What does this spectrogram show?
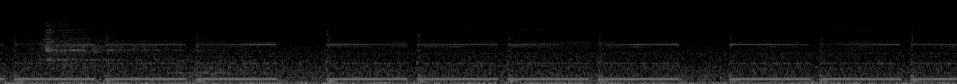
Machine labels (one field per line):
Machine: slide rail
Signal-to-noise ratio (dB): 6 dB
